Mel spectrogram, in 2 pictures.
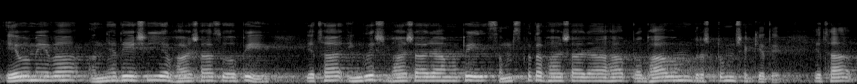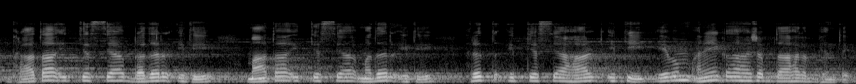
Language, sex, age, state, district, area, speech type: Sanskrit, male, 18-30, Karnataka, Uttara Kannada, rural, spontaneous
